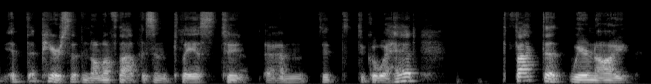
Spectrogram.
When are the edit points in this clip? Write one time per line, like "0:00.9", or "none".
none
